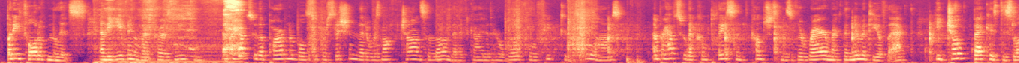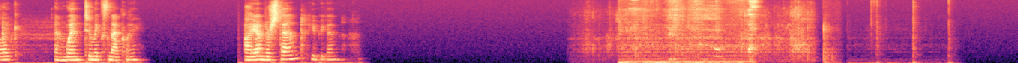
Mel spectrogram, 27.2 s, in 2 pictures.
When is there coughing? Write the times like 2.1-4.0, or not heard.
1.2-3.2, 21.8-23.7.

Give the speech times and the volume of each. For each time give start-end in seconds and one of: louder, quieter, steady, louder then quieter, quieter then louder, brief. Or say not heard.
0.0-15.4 quieter then louder
16.8-18.4 brief.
